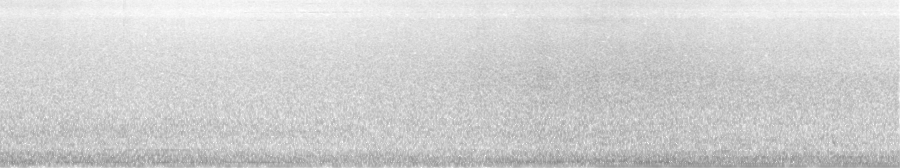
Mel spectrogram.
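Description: Steady rushing noise of outdoor street ambience, growing a little louder about seven seconds in and easing off near the end.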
